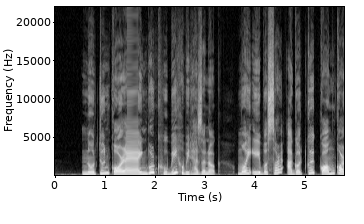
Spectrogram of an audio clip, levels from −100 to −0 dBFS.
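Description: From 1.45 to 1.66 s the speech locks into a system hang loop: the driver stalled while the hardware kept replaying one 21.33 ms chunk of buffer, which fits a 1024-sample buffer, about ten times over. It comes out as a steady 46.9 Hz buzz, and no speech seems lost.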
